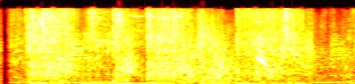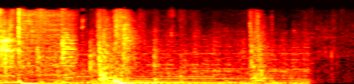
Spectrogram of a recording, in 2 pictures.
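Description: A gunfight from a revenge action film about a former special forces sniper: dense, loud volleys of gunfire with booming impacts and mechanical clatter, cutting off abruptly at the end.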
